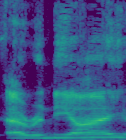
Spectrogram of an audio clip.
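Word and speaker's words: Araneae: or Benny I anyway I asked a spider biologist who was teaching at Lynchburg College his license plate had that word on it and I said well how do you say that word anyway and he said Aaron yeah so that's what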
